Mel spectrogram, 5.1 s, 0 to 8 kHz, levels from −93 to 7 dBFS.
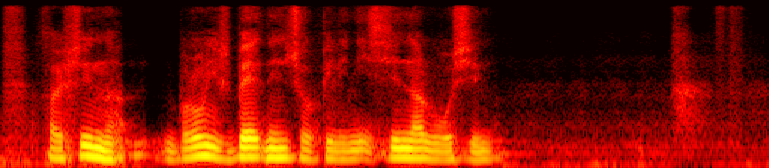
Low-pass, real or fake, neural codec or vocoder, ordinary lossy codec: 7.2 kHz; fake; codec, 16 kHz in and 24 kHz out, 0.4 kbps, LongCat-Audio-Codec, four codebook decoder; MP3, 48 kbps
